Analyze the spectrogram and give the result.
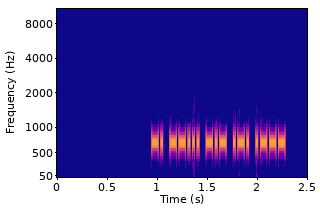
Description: Morse code, heard as a keyed tone, about 53 wpm, 700 Hz. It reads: N7KRJ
